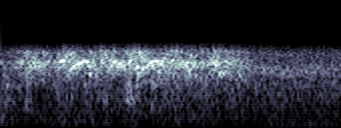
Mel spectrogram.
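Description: Small RC servos whirring as they drive a helicopter's swashplate, a high wavering whine for about a second and a half before it falls away.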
